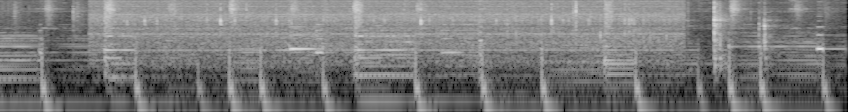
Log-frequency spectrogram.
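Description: Nespresso Vertuo capsule coffee machine brewing: a steady whirring hiss that starts about a second in and stops shortly before the end, under background music with a steady beat.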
